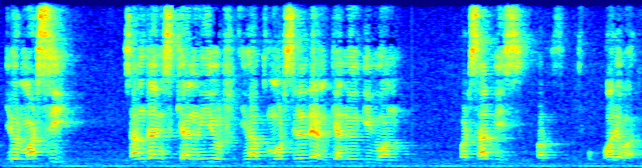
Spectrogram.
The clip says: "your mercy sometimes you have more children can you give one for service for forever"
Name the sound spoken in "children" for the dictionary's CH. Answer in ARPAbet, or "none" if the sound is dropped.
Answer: S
